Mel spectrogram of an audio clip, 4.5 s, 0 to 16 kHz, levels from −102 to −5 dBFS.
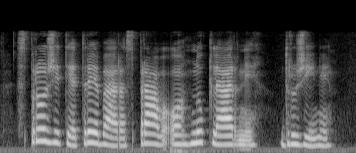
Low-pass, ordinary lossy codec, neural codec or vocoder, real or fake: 7.2 kHz; none; none; real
